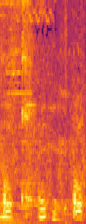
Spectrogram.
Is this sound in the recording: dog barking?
yes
